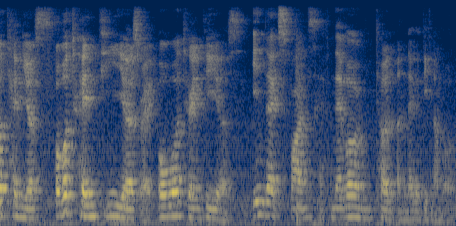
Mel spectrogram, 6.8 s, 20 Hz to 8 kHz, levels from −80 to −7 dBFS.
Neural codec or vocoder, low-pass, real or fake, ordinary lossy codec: none; 7.2 kHz; real; none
